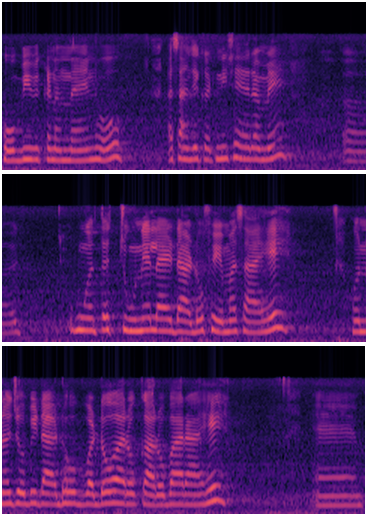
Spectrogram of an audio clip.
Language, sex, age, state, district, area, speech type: Sindhi, female, 18-30, Madhya Pradesh, Katni, rural, spontaneous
